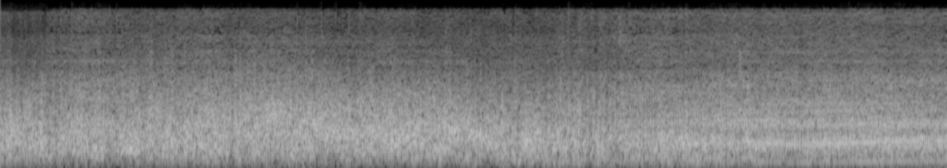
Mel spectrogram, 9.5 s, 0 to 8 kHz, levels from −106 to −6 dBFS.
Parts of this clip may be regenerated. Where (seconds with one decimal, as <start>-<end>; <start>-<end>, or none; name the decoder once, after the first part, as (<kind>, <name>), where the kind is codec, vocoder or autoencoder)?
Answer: 0.0-1.6 (autoencoder, DAC-VAE); 3.6-9.5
